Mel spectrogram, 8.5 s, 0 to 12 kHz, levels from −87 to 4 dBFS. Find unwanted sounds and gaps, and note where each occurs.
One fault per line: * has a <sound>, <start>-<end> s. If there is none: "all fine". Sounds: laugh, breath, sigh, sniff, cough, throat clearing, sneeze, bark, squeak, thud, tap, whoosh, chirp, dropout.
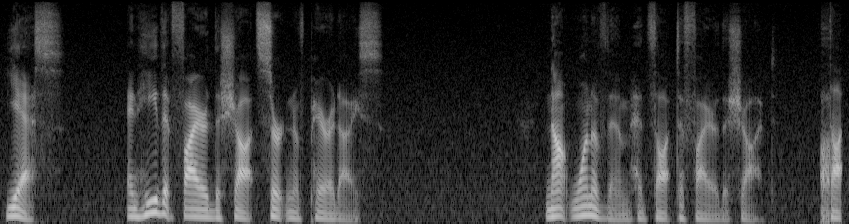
* has a laugh, 8.2-8.4 s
